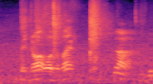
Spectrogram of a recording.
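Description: A person's voice making short sounds that rise and fall, with a few sharp hissing strokes between them.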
